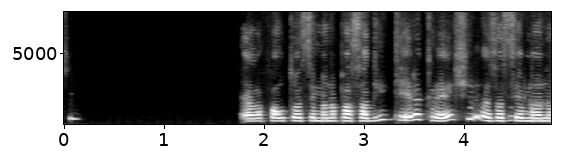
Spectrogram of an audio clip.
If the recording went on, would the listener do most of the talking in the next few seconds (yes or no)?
no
